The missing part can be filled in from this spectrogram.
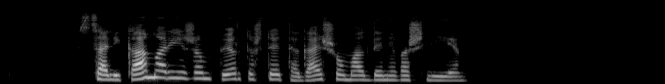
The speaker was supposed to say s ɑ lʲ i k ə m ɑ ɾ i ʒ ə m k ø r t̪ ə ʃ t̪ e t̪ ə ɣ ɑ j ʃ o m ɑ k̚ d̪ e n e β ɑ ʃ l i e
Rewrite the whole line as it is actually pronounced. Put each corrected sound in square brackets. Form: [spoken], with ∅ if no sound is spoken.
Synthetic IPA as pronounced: s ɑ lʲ i k [ɑ] m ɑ ɾ i ʒ ə m [p] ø r t̪ ə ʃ t̪ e t̪ ə ɣ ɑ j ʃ o m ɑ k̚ d̪ e n e β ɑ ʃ l i e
